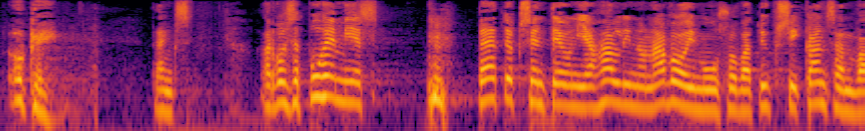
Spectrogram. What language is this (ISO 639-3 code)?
fin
